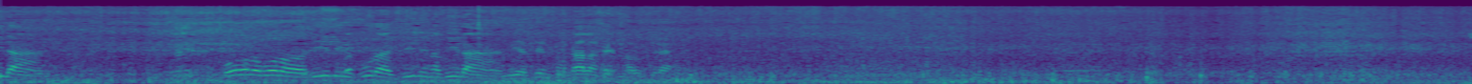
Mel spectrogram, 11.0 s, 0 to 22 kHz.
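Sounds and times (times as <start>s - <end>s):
street traffic rumble: 0.0s - 11.0s
wind buffeting microphone: 0.0s - 11.0s.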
